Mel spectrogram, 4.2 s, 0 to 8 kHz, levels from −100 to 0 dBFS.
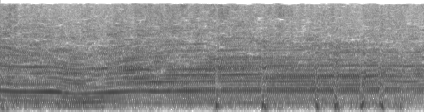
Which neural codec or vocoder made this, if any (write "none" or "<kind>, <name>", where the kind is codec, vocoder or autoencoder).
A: none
